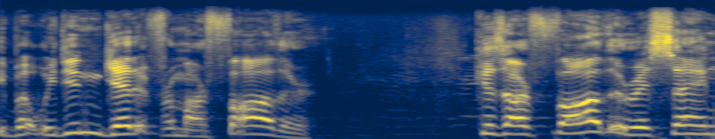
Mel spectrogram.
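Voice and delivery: high, emphatic preaching in repeated waves; full-force preaching. Real, not acted. Preacher challenging the congregation's self-belief, full-force preaching. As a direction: drive it home line after line.

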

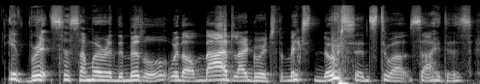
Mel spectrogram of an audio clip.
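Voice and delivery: ordinary delivery

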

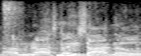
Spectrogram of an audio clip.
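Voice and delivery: mocking echo. Mocking repeat of friend.

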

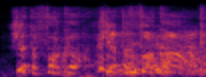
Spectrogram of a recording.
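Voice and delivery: imitating a lawyer snapping at his client; mock furious yell. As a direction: bark it at her like a boss losing it. Lawyer suddenly yells at his client.

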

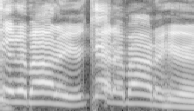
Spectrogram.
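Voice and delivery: high, shouted order; urgent shouting. Retold or imitated. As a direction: yell it to the guards. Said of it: "I'm like".

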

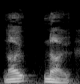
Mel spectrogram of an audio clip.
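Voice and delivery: usual speaking voice

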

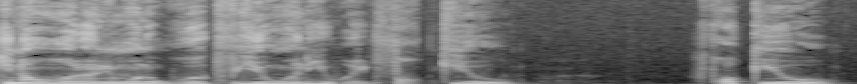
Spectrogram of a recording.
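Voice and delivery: hammed-up fury at the boss; pretend angry comeback. Pretending to tell the boss off after being turned down, mock furious. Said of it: "That's me".

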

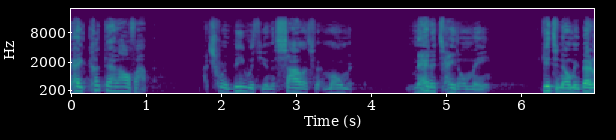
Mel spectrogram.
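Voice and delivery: soft, low voice of God; quiet divine invitation. Acted. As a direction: draw them gently into the silence. God invites listener into silence.

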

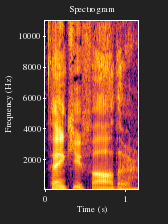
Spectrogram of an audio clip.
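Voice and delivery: low, hushed thanks to God; quiet prayer. Real, not acted. Preacher pausing to thank God, quiet prayer. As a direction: drop down low and soft, as if praying privately.

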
